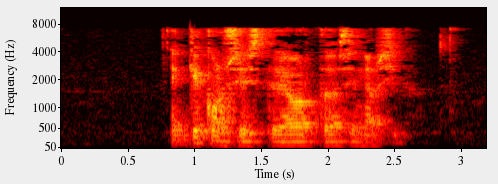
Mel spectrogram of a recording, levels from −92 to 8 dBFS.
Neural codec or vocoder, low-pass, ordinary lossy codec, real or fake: none; 7.2 kHz; AAC, 32 kbps; real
